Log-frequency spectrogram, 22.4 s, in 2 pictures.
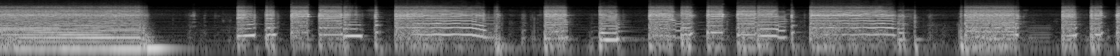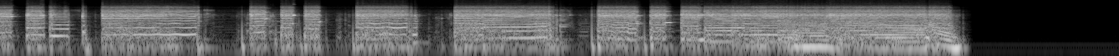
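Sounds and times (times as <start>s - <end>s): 
blues music from an LP: 0.0s - 20.9s.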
